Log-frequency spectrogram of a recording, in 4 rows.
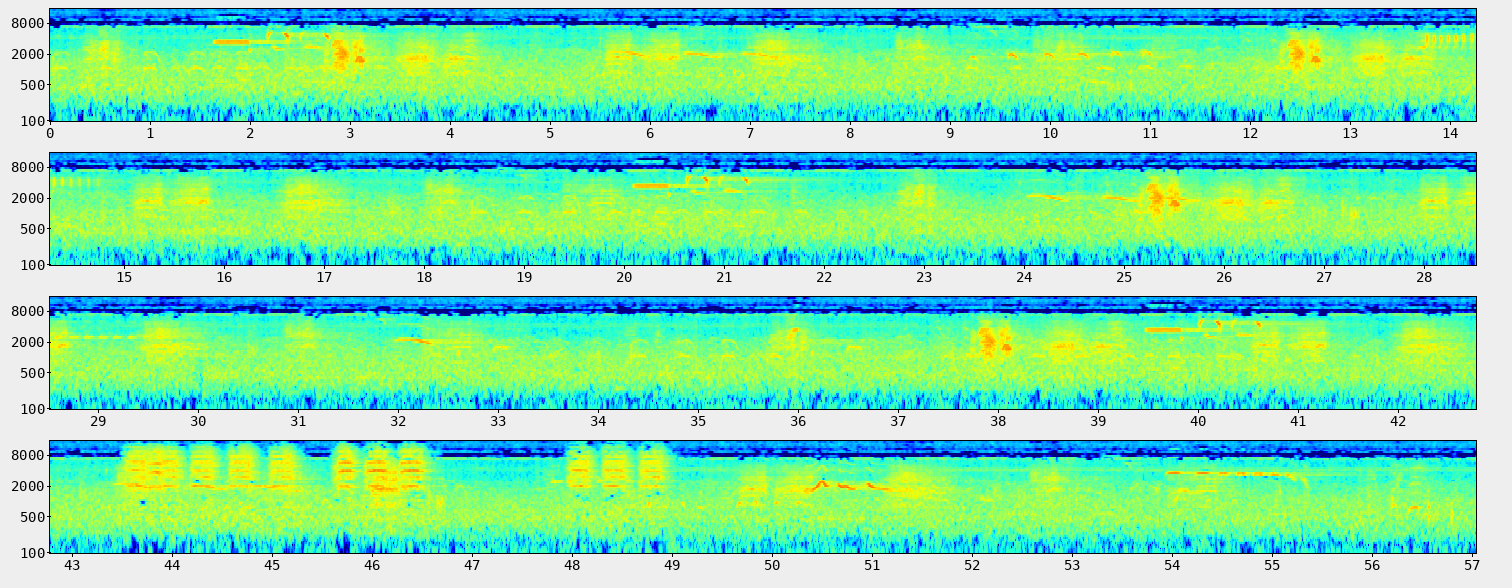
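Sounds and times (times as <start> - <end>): outdoor hiss: 0.0 - 57.0
small birds chirping: 47.8 - 53.0.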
